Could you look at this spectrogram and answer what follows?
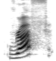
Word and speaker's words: rough: meanings in english it has an ou gh and it has this f sound to it rough means the opposite of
